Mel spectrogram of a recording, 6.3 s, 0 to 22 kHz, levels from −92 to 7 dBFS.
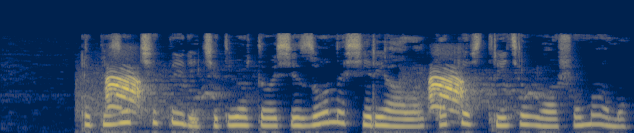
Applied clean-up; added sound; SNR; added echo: classical method log-MMSE.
